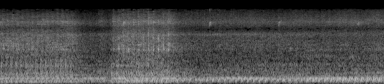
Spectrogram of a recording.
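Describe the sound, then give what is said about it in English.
A loud, rough engine drone of a moped or motorcycle passing by, a steady buzzing rattle with a brief surge of revving, continuous throughout. “Someone's on a moped. It's gonna get loud. Or a motorcycle or something.”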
